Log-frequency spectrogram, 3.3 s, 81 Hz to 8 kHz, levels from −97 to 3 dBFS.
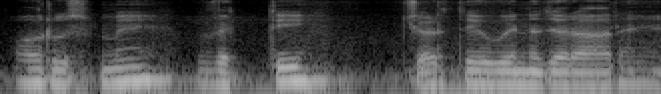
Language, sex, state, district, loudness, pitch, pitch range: Hindi, male, Uttar Pradesh, Varanasi, -38 LUFS, 130 Hz, 120-145 Hz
